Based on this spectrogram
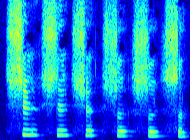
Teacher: Очень важно, чтобы оно не уходило в звук «щ», но тем не менее при артикуляции французского «ш» язык продвигается вперед. Вы можете сказать «щ», «щ» и идти немножко назад, слушая ваше произношение таким образом, чтобы получился передний «ш».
